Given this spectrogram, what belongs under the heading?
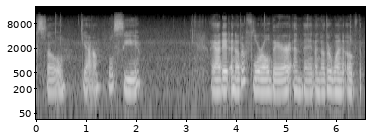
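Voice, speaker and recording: A woman from the Philippines casually narrating as she decorates a planner, chatty and relaxed, with frequent ums. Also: lowish voice, gravelly, a little hiss or hum. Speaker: planner vlogger and shop owner.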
